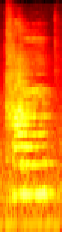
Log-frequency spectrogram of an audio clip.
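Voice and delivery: 칸 held high and level; first tone. Shown as a demonstration. Teacher reading kan in a high level first tone. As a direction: say 칸 high and flat like a Mandarin first tone. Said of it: "K도 영어랑 K랑 음가가 똑같습니다".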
